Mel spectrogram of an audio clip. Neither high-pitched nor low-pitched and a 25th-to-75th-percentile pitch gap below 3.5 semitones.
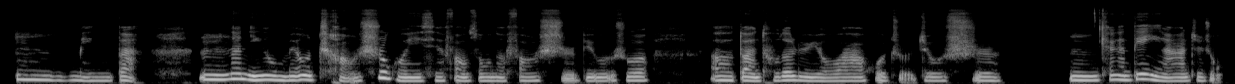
Yes: medium, 180 Hz; average, 2.8 semitones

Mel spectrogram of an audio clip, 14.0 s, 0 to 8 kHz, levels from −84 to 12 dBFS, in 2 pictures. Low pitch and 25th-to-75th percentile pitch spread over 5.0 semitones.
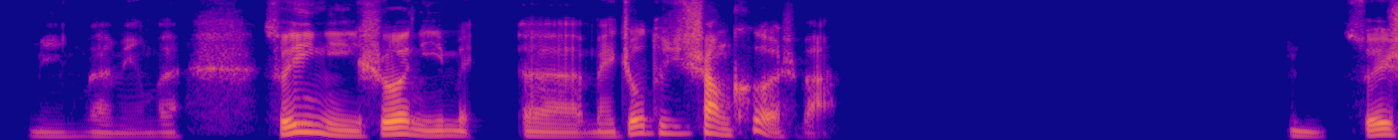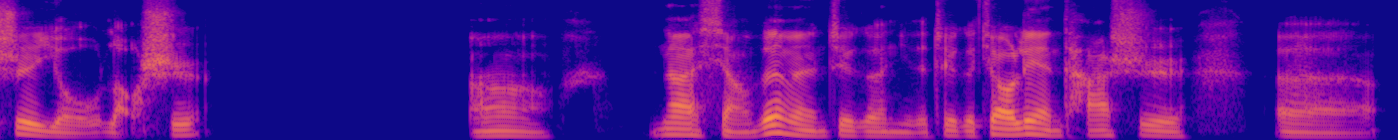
Yes: low, 100 Hz; wide, 5.6 semitones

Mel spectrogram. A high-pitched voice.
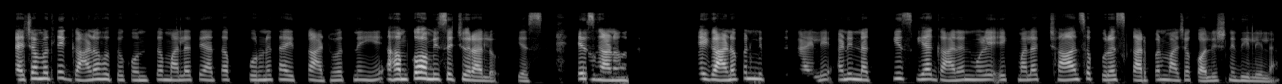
Yes: high, 210 Hz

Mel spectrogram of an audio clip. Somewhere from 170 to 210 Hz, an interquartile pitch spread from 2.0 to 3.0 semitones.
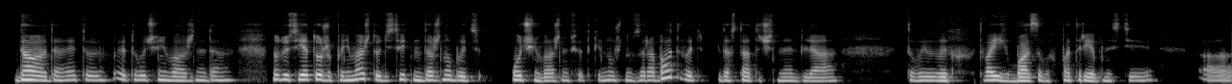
Yes: high, 190 Hz; narrow, 2.6 semitones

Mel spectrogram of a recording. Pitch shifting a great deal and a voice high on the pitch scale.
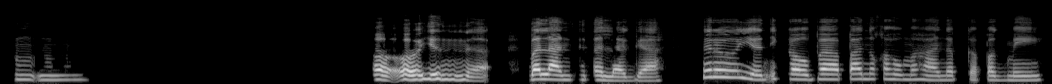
No: narrow, 2.6 semitones; high, 215 Hz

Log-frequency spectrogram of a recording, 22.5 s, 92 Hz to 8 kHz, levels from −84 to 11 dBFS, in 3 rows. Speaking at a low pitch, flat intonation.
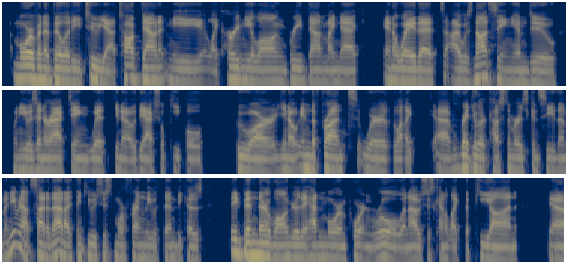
Yes: low, 115 Hz; narrow, 2.0 semitones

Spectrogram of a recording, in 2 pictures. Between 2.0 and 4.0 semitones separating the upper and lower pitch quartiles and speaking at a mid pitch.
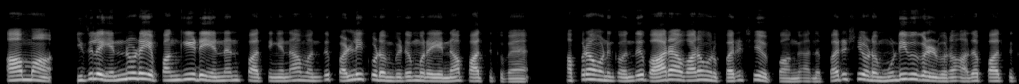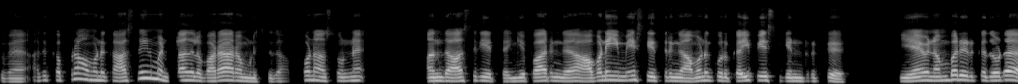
Yes: average, 3.4 semitones; medium, 180 Hz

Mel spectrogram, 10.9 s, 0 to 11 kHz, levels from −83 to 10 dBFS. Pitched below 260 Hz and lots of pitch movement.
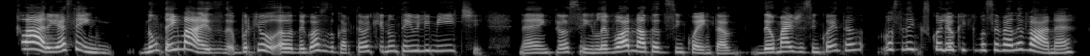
No: very high, 275 Hz; wide, 7.3 semitones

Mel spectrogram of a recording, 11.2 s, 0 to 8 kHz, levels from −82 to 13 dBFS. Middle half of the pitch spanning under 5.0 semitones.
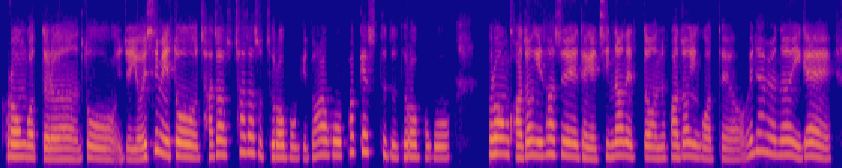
Yes: average, 3.8 semitones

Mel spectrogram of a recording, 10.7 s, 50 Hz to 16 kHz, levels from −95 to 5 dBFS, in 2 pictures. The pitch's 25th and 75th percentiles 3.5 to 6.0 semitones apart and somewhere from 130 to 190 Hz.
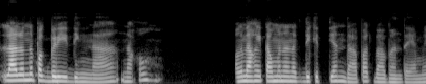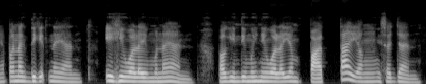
No: average, 2.7 semitones; medium, 185 Hz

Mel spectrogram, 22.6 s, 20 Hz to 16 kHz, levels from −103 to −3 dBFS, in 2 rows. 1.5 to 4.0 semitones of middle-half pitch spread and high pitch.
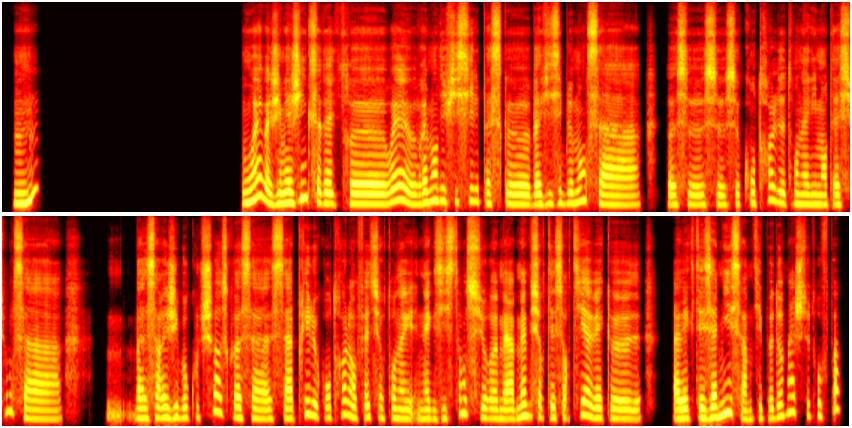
No: average, 3.7 semitones; medium, 175 Hz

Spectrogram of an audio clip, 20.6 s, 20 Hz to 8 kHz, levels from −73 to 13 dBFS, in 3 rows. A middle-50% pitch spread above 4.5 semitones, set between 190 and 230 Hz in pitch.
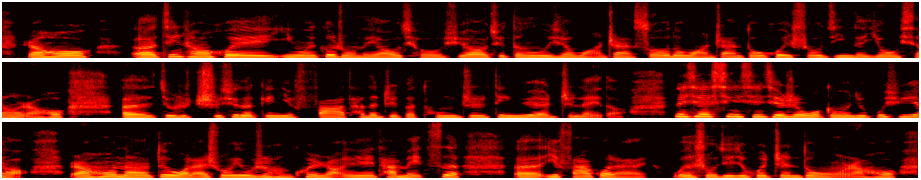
No: average, 3.3 semitones; high, 200 Hz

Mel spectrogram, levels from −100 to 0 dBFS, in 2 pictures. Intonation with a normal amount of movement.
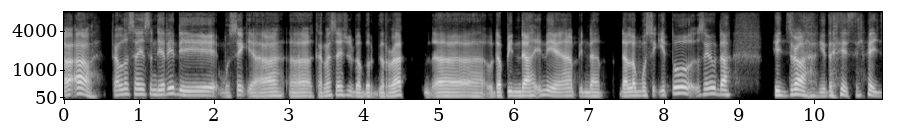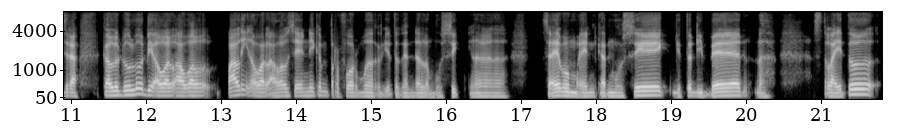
Yes: average, 3.7 semitones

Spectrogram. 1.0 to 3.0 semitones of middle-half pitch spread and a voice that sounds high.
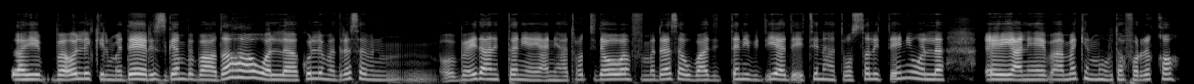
Yes: narrow, 2.4 semitones; high, 230 Hz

